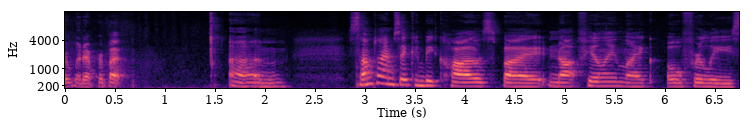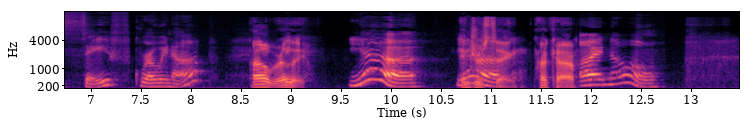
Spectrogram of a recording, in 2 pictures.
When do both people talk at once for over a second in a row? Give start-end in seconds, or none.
none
